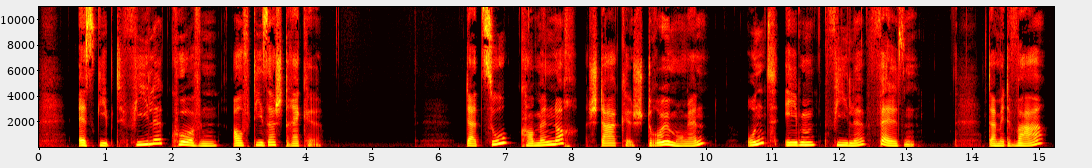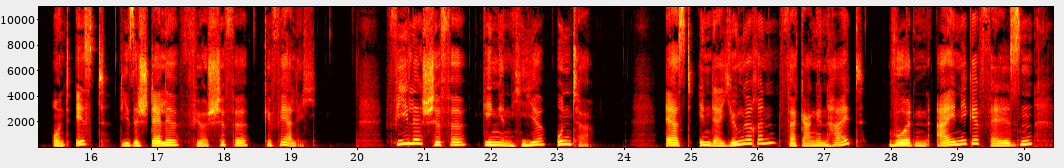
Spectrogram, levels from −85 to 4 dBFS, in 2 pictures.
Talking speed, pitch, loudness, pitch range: 75 wpm, 185 Hz, -19 LUFS, 165-230 Hz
